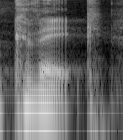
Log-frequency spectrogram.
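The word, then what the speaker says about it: kveik: Seeing some, a Norwegian told me it's like quake, like earthquake, except with a V in it. So kvake.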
